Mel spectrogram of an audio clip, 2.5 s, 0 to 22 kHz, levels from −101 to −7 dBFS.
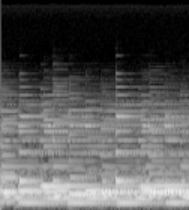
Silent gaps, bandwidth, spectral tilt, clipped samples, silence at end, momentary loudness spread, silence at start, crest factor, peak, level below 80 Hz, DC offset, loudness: none; 5 kHz; -10.5 dB/octave; under 0.1%; 0 s; 3 LU; 0 s; 12 dB; -8 dBFS; -60 dBFS; under 0.1%; -20 LUFS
